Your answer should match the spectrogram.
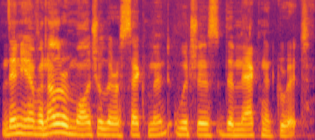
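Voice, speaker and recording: A man giving an informal technical explanation of a product as a company representative, measured and explanatory, pausing between phrases. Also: fairly high pitch, a little mellow. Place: exhibit room at an audio trade show.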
